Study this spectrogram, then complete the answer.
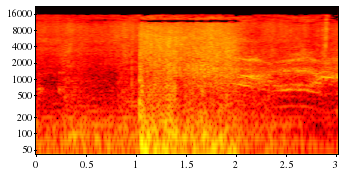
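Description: A gun fires with a heavy boom.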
